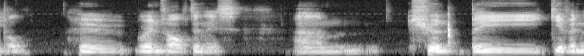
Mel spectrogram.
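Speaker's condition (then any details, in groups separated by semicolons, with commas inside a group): No condition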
